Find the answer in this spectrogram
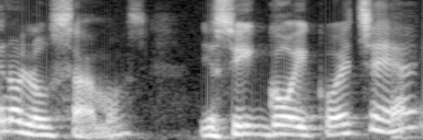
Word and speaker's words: Goicoechea: Yo soy Goico Echea y le pusimos Goico al a la hamburguesería. Goico con K. Mi apellido se escribe con C.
